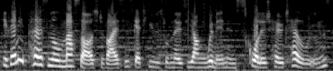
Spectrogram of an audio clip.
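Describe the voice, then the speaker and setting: A woman playing a prim, sharp-tongued radio hostess from the 1940s, with crisp and disapproving delivery. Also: mid-range voice, expressive, moderate pace, faint music behind, lightly acted, rough recording.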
